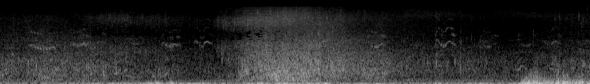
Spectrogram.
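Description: Small waves lapping at a shoreline, with a louder wash of water swelling up about two and a half seconds in. Near the end, wind starts buffeting the microphone with a low rumble.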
